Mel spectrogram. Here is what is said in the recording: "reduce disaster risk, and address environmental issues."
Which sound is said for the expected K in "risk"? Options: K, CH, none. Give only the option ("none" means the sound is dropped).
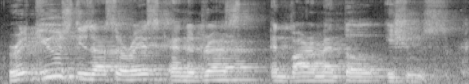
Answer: K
